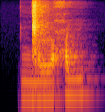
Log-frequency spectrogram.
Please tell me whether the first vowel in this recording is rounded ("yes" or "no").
no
